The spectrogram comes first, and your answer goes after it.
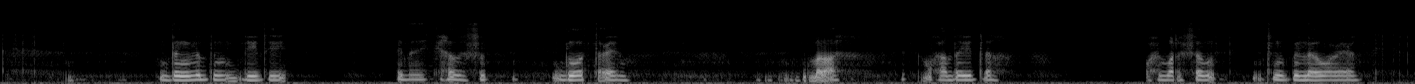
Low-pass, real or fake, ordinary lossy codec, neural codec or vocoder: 7.2 kHz; fake; none; autoencoder, 22.05 kHz, a latent of 192 numbers a frame, VITS, trained on many speakers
